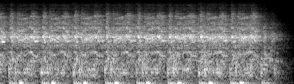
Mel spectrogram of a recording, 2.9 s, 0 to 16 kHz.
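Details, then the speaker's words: KTM 530 EXC supermoto single-cylinder, first start after piston change rebuild: fires and settles into even crisp beat about three pulses a second, no knocking or rattle before shutdown; sounds good, normal running. "låter bra Kör på gasa till typ två gånger bar"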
